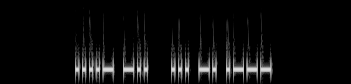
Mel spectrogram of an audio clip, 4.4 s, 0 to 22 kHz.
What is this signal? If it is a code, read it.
Morse code, heard as a keyed tone, about 28 wpm, 700 Hz. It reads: 4D SNJ
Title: Field Day Exchanges Encore - 28wpm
